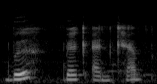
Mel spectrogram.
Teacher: Oral passage is blocked by closing the lips or bilabial.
